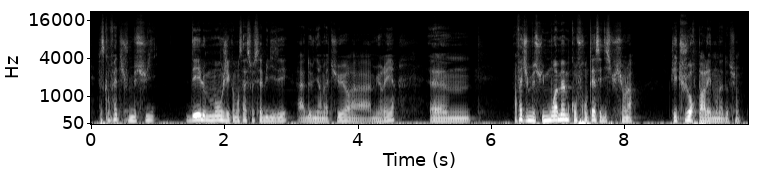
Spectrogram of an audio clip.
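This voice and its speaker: A young French man chatting openly as an interview guest, relaxed and rambling, with frequent restarts and fillers. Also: medium pitch. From France. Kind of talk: casual conversational interview.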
